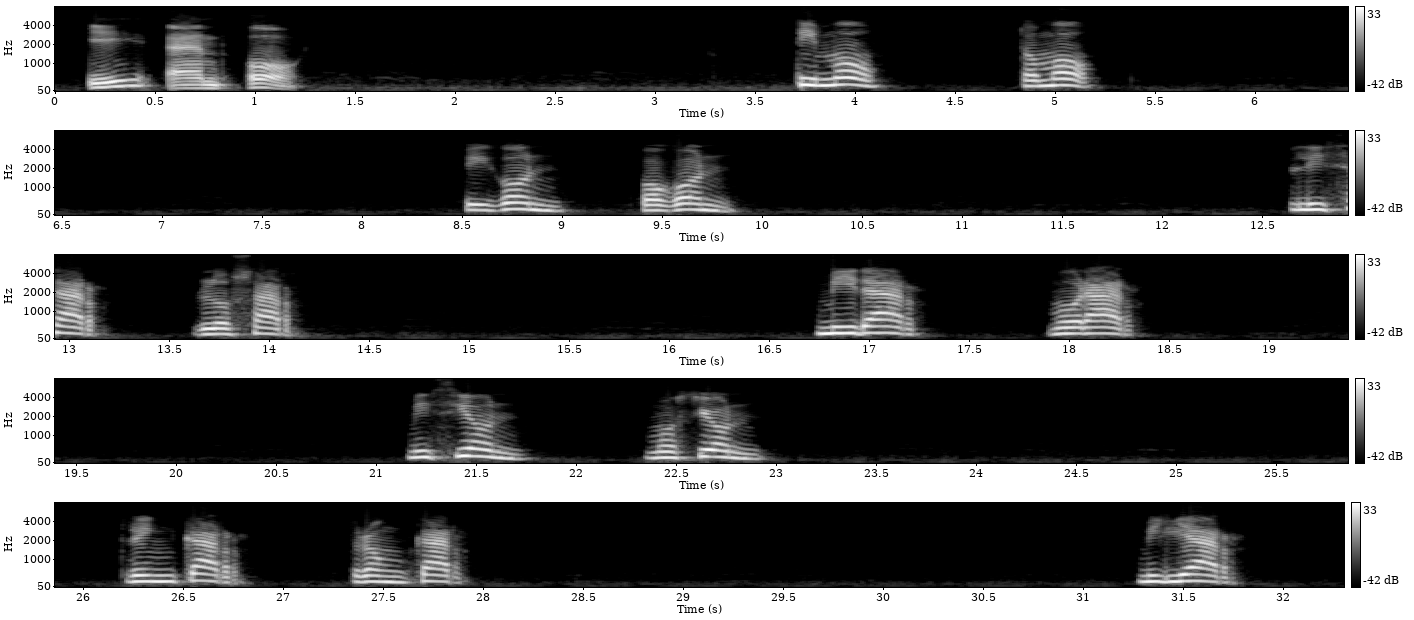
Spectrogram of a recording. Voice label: Contrasting Spanish vowel sounds - i and o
